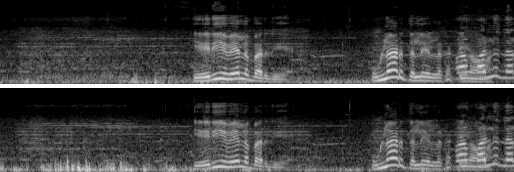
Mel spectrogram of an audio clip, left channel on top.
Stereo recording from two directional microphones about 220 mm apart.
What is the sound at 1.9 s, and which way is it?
Speech, 10° left (ahead or behind).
